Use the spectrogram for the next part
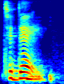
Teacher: Put the stress on the second syllable.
